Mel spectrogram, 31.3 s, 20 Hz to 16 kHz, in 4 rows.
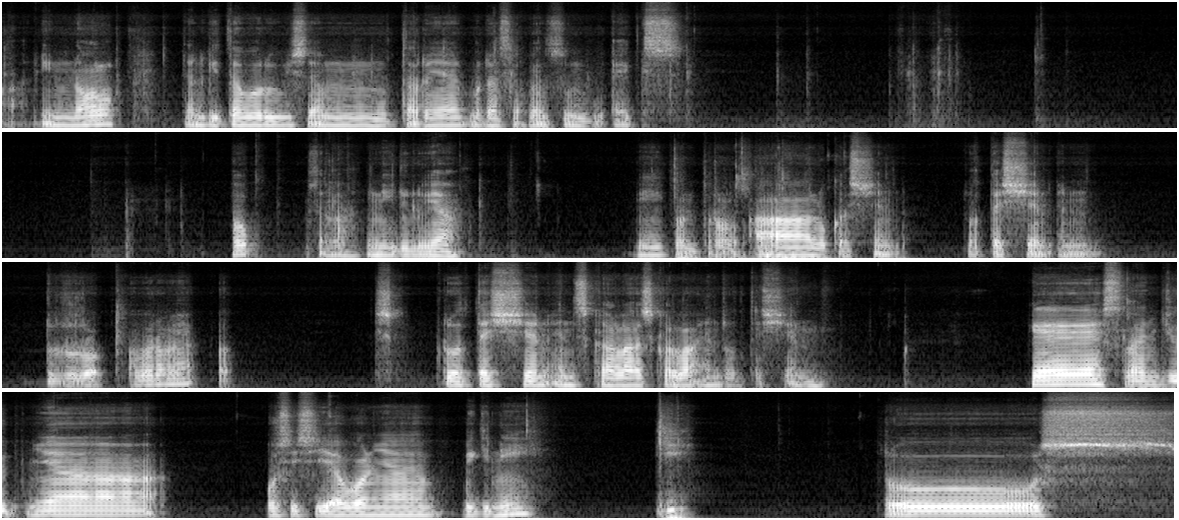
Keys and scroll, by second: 12.7 ctrl+a.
